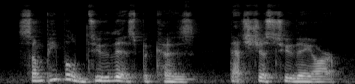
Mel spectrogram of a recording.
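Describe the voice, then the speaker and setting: A male speaker's pitch varies in an ordinary way. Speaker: acting coach for creatives. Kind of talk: tutorial. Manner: loud.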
